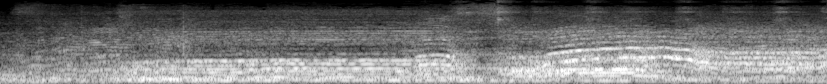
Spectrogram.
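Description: A youth choir singing in harmony: a long held chord, then a new phrase about halfway through that is louder.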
